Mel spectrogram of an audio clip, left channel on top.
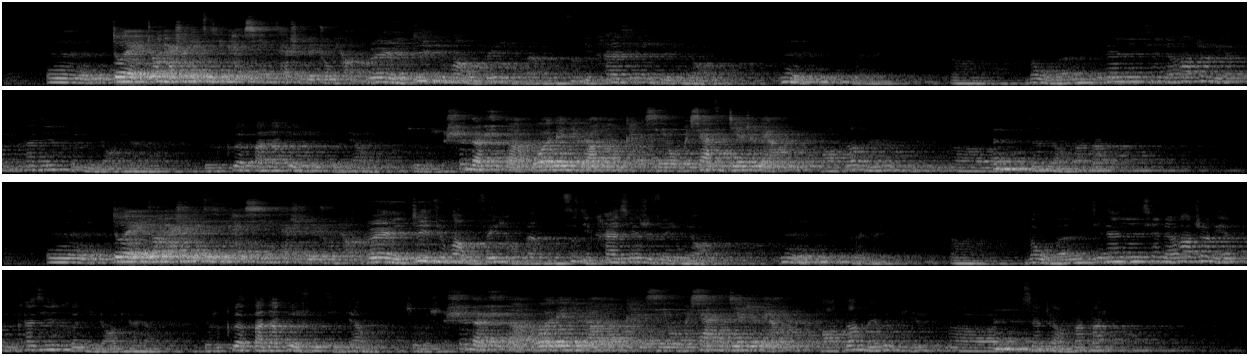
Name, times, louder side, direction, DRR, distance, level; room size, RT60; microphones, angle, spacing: voice 1, 0.4-3.6 7.8-8.1 16.9-20.3 22.4-22.5, left 1 dB, 25° left, -3 dB, 1.2 m, -29 dB
voice 2, 3.6-7.2 8.5-8.9 9.5-14.0 14.5-17.0 20.6-22.5 22.7-23.6, right 2 dB, 50° right, 3 dB, 0.6 m, -35 dB
8.6 x 4.6 x 6.0 m, 2.8 s
head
